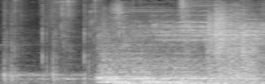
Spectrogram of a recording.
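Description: A loud, ringing tone swells suddenly.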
